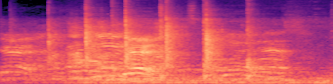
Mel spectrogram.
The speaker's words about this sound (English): I'm not gonna give it about three hand claps. That's, that's all I heard. I heard three hand claps and two amens.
